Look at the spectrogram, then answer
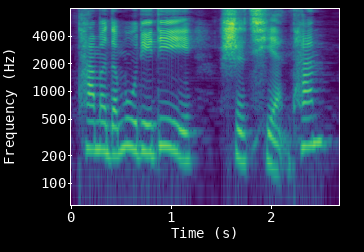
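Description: A woman narrating a children's story in an expressive, sing-song storytelling manner. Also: fairly high pitch, a little slow.

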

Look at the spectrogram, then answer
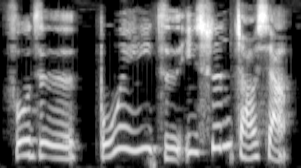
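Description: A woman reading a playful young male disciple in an audio story, who mutters softly. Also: high-pitched, very animated, slow pace, no echo, lo-fi sound, voice pushed up, full character voice. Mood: musing. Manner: soft, muttering.

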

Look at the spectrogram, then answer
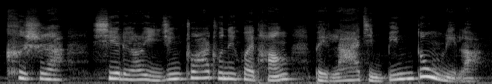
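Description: A woman reading a children's picture book aloud in a slow, expressive storytelling manner. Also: a little high.

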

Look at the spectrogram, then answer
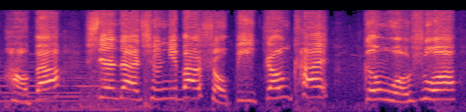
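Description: A woman's voice: extremely high pitch, takes it slowly, over loud music. A woman voicing an eager, boastful baby crab in a children's cartoon, childlike and emphatic. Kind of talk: children's cartoon dub acting.

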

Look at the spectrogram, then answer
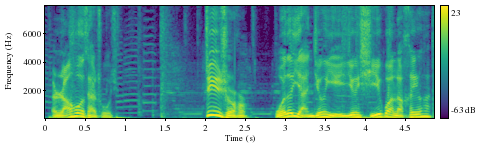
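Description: A man narrating a story in a lively, expressive way. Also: on the high side.

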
